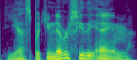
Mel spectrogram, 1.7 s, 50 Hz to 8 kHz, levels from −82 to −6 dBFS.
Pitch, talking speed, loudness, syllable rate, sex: 100 Hz, 245 wpm, -17 LUFS, 5.1 syllables/s, male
